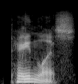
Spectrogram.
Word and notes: painless: American English

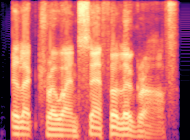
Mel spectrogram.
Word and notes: electroencephalograph: British English

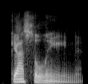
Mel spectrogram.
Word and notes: gasolene: American English

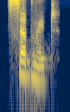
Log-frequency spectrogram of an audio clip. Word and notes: submit: Indian

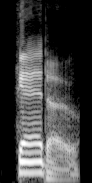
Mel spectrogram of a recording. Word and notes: hairdo: British English

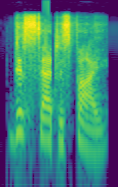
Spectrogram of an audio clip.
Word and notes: dissatisfy: Indian

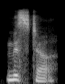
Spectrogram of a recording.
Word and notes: MR: Indian

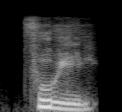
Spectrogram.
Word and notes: phooey: Indian

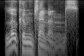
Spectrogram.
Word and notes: locum tenens: British English

